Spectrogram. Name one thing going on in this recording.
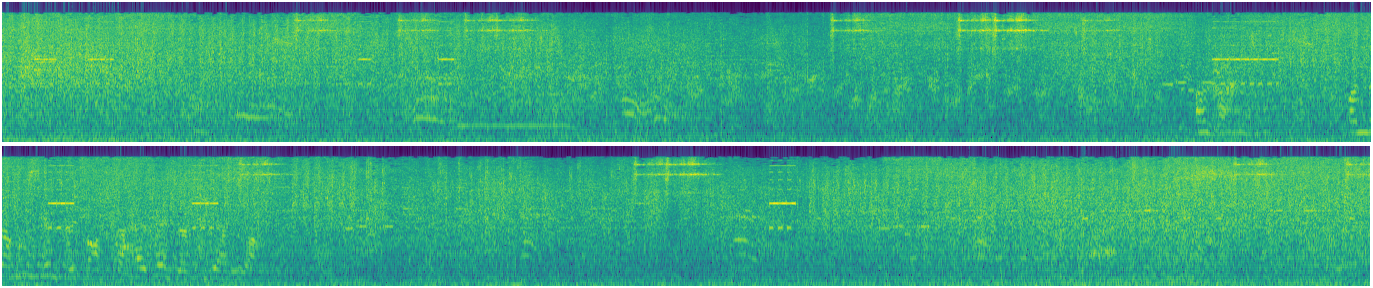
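Gunfire and explosions boom and crackle nonstop.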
